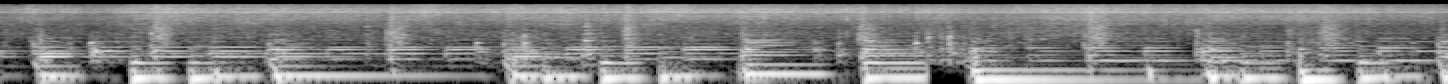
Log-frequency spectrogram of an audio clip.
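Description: Diced vegetables sizzling in oil in a nonstick frying pan as they are stirred with a spatula, over background music with held notes and a moving bass line.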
